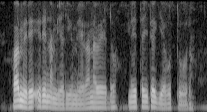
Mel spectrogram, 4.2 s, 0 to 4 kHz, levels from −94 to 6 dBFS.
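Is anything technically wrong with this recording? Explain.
No, this is speech carried over ordinary G.711 telephone coding, with the band stopping at 4 kHz as that format requires, which fits mu-law coding at an 8 kHz sample rate, and nothing in it departs from what that channel normally delivers.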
